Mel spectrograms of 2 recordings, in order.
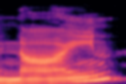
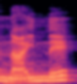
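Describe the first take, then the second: First: No final vowel sound is pronounced. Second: A final vowel sound is pronounced. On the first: The speaker calls it right. "o E não sai" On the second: The speaker calls it wrong. "não é nine"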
